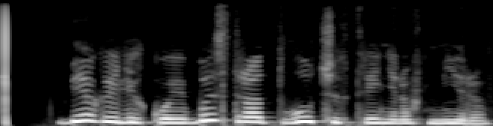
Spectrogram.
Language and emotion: Russian, positive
